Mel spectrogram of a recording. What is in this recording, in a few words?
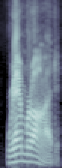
"ramrod", American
